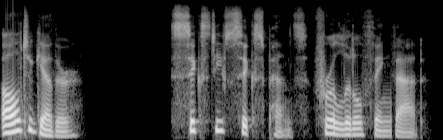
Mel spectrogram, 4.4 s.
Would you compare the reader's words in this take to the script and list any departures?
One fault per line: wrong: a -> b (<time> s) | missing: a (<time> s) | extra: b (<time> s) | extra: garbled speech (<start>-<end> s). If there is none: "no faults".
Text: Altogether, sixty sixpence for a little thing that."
no faults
